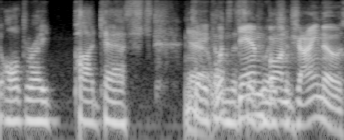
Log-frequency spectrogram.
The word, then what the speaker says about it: Bongino: uh right-wing fixate dan bongino you know about dan van gina i don't is it bongino it's yeah it's not it's not it's china it's either a hard g or a or a eno uh either way his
